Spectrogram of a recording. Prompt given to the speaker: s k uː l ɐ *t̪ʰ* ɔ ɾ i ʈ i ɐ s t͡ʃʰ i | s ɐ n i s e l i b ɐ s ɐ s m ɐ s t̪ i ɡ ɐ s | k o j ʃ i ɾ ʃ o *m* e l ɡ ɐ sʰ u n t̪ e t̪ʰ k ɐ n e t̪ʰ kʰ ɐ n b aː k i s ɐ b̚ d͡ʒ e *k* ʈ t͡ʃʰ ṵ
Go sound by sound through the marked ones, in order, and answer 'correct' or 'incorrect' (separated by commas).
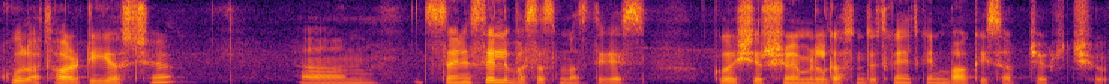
correct, correct, correct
